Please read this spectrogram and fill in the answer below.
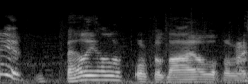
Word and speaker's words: Belial: I say Belial because the movie, like the movie Basket Case, the killer parasitic twin is named Belial. It's spelt the same way. They say Belial, and I'm like, yeah, his name's Belial.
